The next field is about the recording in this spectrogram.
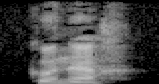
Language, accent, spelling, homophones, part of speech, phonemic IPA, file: French, France, connard, Cosnard, noun, /kɔ.naʁ/, LL-Q150 (fra)-connard.wav
- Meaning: bastard, jerk, asshole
